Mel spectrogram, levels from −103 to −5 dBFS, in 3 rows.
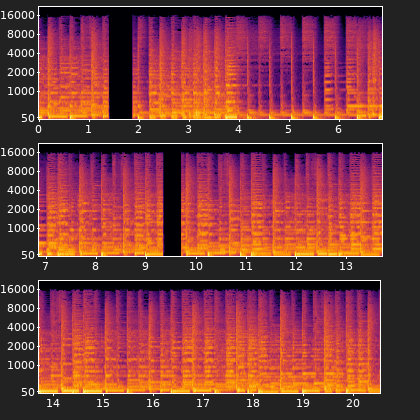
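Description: The audio has two playback stalls, where the sound just cuts out mid-flow and then carries on. The first runs from 1.39 to 1.87 s, close to half a second of dead silence, and the second from 9.33 to 9.71 s, about 0.37 s. Neither gap sounds like a natural pause. They're abrupt dropouts that most likely came from the player running dry on buffered data or its playback thread getting blocked until it caught up.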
